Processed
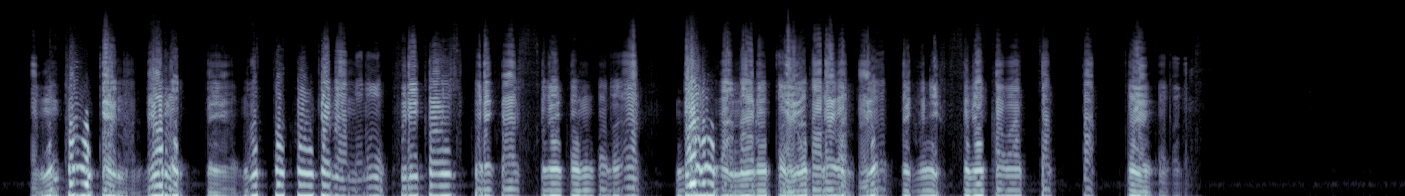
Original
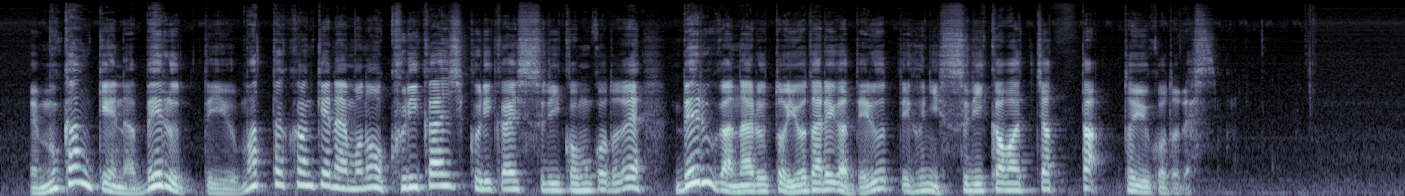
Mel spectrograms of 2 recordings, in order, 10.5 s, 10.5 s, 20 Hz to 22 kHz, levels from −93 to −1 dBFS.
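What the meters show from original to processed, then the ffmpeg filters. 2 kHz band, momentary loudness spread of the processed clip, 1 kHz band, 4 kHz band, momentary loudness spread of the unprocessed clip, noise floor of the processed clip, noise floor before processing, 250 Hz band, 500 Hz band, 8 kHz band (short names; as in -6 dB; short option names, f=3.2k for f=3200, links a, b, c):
-6.0 dB, 11 LU, -8.5 dB, -4.5 dB, 7 LU, under -85 dBFS, -54 dBFS, -11.0 dB, -3.0 dB, -6.0 dB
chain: -filter_complex "[0:a]asplit=3[a][b][c];[a]bandpass=f=270:t=q:w=8,volume=0dB[d];[b]bandpass=f=2.29k:t=q:w=8,volume=-6dB[e];[c]bandpass=f=3.01k:t=q:w=8,volume=-9dB[f];[d][e][f]amix=inputs=3:normalize=0,aeval=exprs='0.299*(cos(1*acos(clip(val(0)/0.299,-1,1)))-cos(1*PI/2))+0.106*(cos(3*acos(clip(val(0)/0.299,-1,1)))-cos(3*PI/2))+0.0075*(cos(5*acos(clip(val(0)/0.299,-1,1)))-cos(5*PI/2))+0.075*(cos(8*acos(clip(val(0)/0.299,-1,1)))-cos(8*PI/2))':c=same,volume=5dB"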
